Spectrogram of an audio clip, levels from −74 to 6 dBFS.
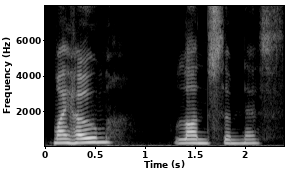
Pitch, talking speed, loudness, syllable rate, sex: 220 Hz, 75 wpm, -15 LUFS, 4.2 syllables/s, female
